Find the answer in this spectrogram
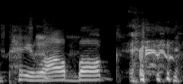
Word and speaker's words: palabok: And a palabok.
